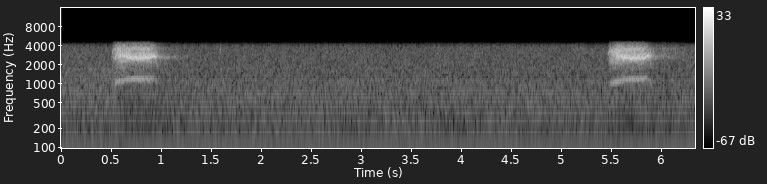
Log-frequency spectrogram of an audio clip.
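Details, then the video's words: An owl at a campsite gives two short raspy screeches about five seconds apart, each roughly half a second long and flat in pitch, with quiet hiss between them. "There's an owl in my campsite!"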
